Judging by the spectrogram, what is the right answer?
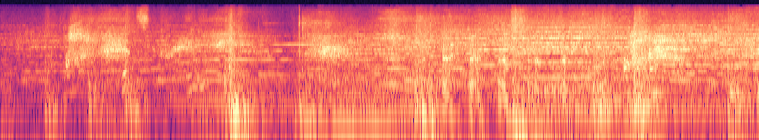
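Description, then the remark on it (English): Fireworks burst in the night sky above a scoreboard following a home run animation, a rapid, irregular series of loud booms and cracks, with a steady crackling hiss filling the gaps between explosions. “A home run animation is followed by magnificent fireworks in the sky above it.”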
